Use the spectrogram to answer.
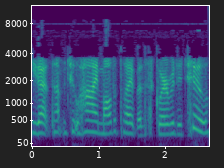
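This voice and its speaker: An unremarkable speaking voice with an American accent. Pitch moves in an ordinary way, and the pace is fairly quick. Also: woman. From US Appalachia. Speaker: sound healing researcher. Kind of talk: interview.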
